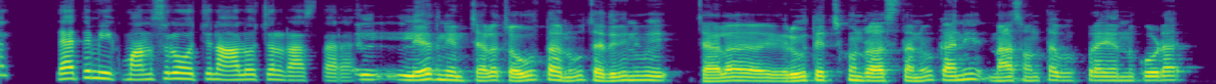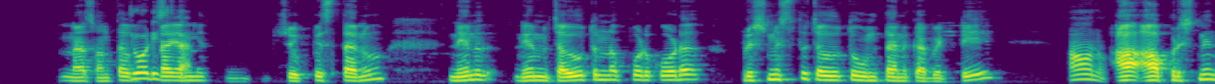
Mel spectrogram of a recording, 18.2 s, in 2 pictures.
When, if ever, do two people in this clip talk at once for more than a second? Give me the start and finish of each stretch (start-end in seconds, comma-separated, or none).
none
